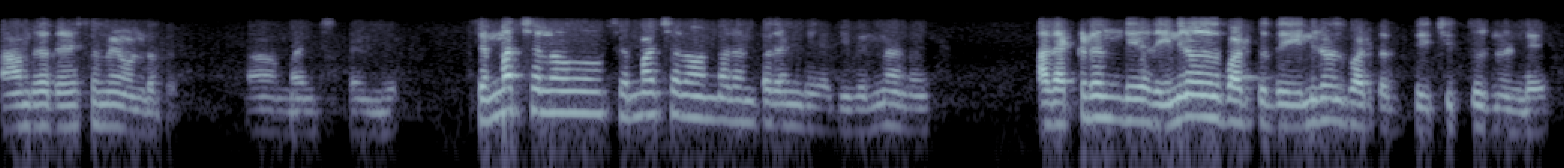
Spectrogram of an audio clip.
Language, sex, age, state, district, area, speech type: Telugu, male, 18-30, Andhra Pradesh, Visakhapatnam, urban, conversation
